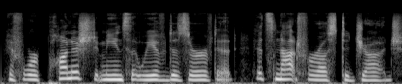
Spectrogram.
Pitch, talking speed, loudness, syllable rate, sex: 215 Hz, 240 wpm, -15 LUFS, 5.9 syllables/s, female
